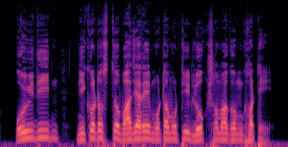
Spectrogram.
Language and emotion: Bengali, neutral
